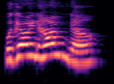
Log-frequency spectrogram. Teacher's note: It sounds like the word weir. When this contraction is said quickly in fast speech, it often loses the schwa sound at the end and becomes wi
